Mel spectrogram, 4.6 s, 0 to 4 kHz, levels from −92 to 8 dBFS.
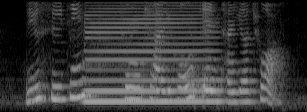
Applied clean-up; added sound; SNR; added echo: none; Wind instrument, woodwind instrument; -1 dB; none.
